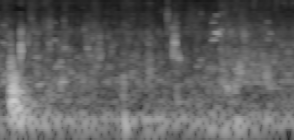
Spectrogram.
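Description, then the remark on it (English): A kayak paddle dips and pulls through calm water, with a soft splash at the start and gentle swishing and dripping that follow in an uneven rhythm, quiet overall. The kayak is used by a Canadian Wildlife Service wildlife biologist for waterbird surveys. “for her surveys of waterbirds, one of the most important tools of her trade is a kayak.”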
